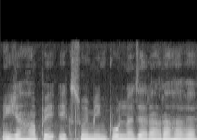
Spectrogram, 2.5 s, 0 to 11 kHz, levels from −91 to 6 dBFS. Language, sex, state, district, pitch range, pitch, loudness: Hindi, male, Chhattisgarh, Raipur, 145-150 Hz, 150 Hz, -13 LUFS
